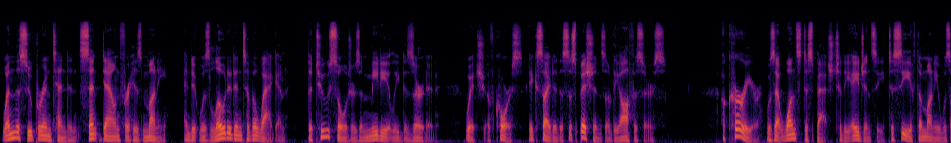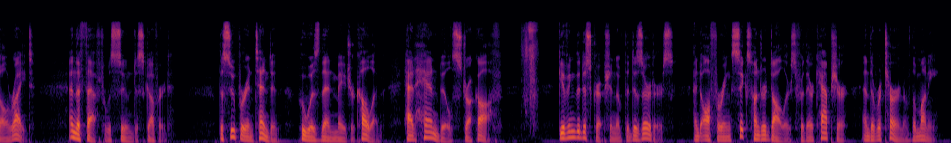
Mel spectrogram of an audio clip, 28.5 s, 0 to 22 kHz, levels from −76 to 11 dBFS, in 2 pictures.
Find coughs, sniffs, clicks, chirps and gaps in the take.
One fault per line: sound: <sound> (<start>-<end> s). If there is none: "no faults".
sound: sniff (22.1-22.4 s)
